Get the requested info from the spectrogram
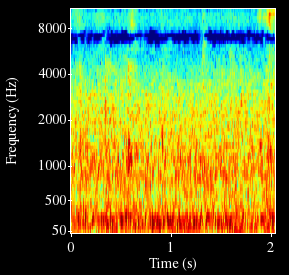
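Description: Faint shoe steps and shuffles of two dancers on a tile floor over a low steady room hum.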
